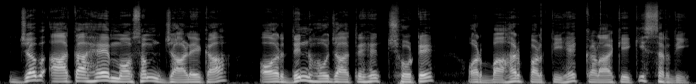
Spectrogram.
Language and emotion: Urdu, neutral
